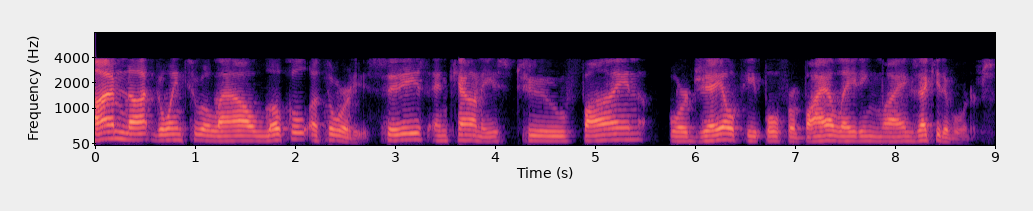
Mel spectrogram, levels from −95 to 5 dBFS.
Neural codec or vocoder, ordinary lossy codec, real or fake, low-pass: codec, 16 kHz, 8 kbps, FunCodec, trained on Chinese and English, 25 frames a second; AAC, 16 kbps; fake; 7.2 kHz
